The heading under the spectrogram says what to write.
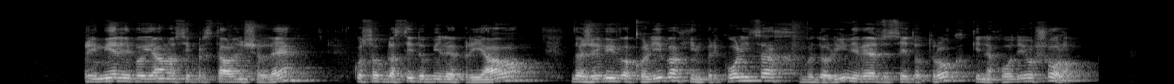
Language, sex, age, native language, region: Slovenian, male, 50-59, Slovenian, Central Slovenia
